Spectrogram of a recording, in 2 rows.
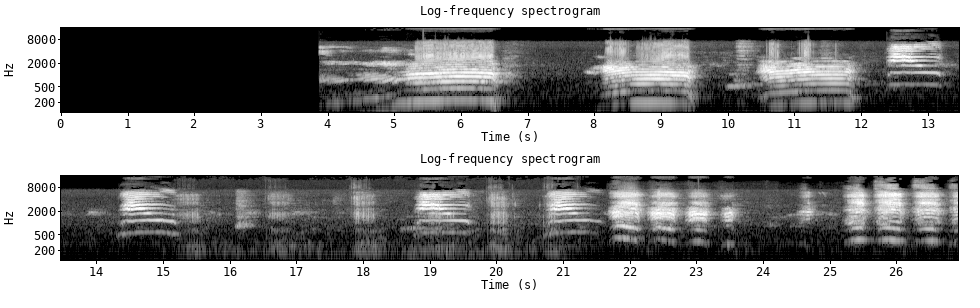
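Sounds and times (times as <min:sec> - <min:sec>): cow mooing: 0:03.9 - 0:06.6, 0:07.9 - 0:09.6, 0:10.4 - 0:12.0, 0:15.2 - 0:21.0
cat meowing: 0:12.4 - 0:13.3, 0:14.3 - 0:21.9.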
